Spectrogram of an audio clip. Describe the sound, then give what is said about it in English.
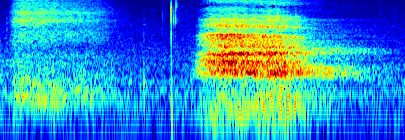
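A slow, deep breath drawn in, a short pause, then a long audible exhale, breathy, with no talking. “Just take a deep breath with me.”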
